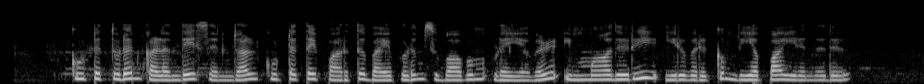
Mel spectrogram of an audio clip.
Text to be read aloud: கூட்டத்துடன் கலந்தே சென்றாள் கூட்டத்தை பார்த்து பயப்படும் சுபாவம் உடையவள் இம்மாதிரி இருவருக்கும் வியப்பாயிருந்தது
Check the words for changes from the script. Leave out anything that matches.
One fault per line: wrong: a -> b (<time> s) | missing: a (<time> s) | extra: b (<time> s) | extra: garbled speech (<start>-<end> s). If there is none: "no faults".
no faults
